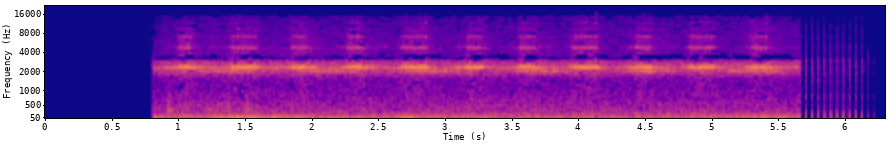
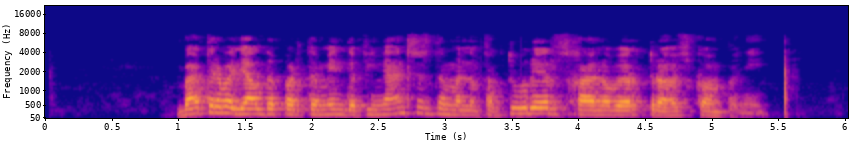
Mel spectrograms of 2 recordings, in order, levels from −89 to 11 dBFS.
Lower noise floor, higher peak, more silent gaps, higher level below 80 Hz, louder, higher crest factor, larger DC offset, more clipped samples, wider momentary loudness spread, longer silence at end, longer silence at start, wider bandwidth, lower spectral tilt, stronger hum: second, -42 dBFS vs -71 dBFS; about the same, -4 dBFS vs -2 dBFS; neither; first, -34 dBFS vs -62 dBFS; about the same, -18 LUFS vs -17 LUFS; about the same, 16 dB vs 16 dB; neither; neither; second, 4 LU vs 18 LU; about the same, 0.65 s vs 0.65 s; second, 0.8 s vs 1 s; first, 15.5 kHz vs 7.8 kHz; second, -3 dB/octave vs -6.5 dB/octave; neither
